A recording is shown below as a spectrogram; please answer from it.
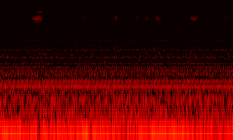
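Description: Faint scratching of a pen writing on paper, over a steady low hum.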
